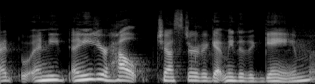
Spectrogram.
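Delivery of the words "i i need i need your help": plain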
